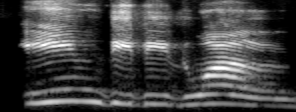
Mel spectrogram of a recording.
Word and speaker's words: individual: individual so you'll notice that when it ends in an l we punch the end of the word okay unless you see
